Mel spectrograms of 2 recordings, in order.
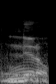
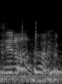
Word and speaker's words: Kittle: Niddle. Niddle, excuse me. The K K is silent. The K is silent. Niddle.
